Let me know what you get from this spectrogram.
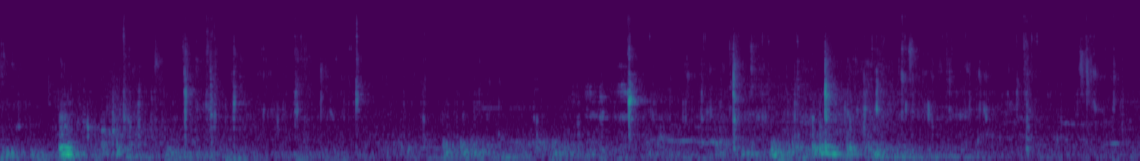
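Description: Faint close-up chewing of soft food (French fries and a bowl of mashed potatoes with chicken), with scattered small mouth clicks and smacks.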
